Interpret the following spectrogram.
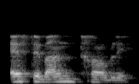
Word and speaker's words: Esteban Tremblay: Yeah, the accent, the right pronunciation. So say it right now. Esteban Tremblay.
